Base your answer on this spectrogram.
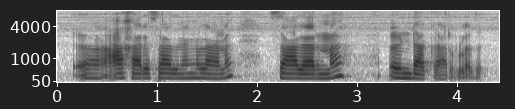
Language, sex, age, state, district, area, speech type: Malayalam, female, 45-60, Kerala, Ernakulam, rural, spontaneous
